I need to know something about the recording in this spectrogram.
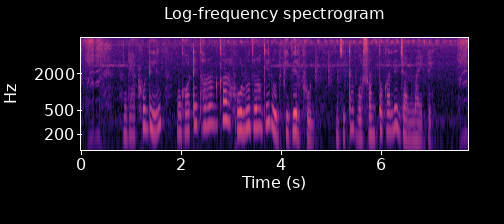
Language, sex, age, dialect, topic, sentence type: Bengali, female, 25-30, Western, agriculture, statement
